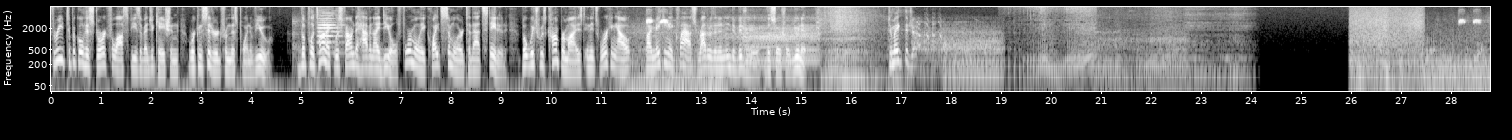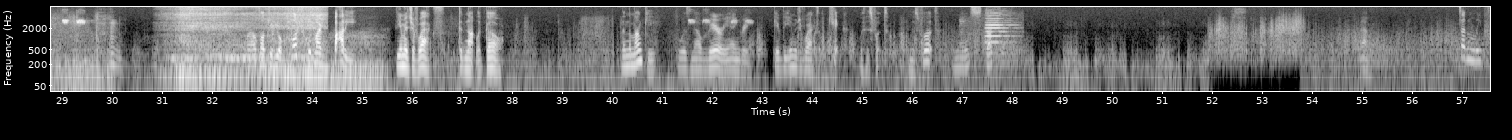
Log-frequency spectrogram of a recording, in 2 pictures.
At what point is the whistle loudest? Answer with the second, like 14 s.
12 s.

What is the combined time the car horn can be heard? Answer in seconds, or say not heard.
2 s.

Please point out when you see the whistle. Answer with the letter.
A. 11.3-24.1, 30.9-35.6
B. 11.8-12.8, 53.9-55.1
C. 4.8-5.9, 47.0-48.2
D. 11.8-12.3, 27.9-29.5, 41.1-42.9
D.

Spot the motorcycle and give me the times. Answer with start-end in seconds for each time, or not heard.
11.3-24.1, 30.9-35.6.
